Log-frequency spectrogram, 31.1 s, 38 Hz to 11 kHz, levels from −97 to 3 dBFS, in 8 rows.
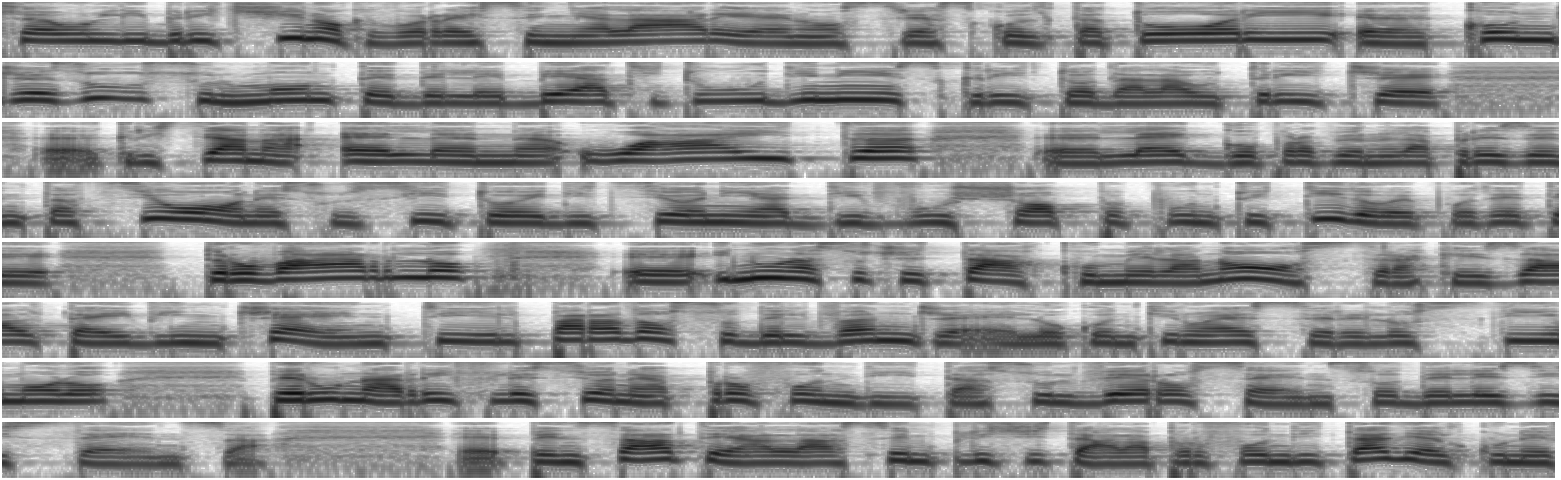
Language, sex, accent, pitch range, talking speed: Italian, female, native, 180-225 Hz, 130 wpm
